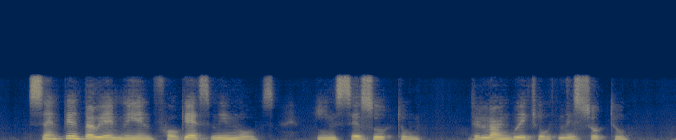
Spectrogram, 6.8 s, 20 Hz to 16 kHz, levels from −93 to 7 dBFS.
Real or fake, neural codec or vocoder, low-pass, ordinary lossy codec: fake; codec, 16 kHz, 0.5 kbps, FreqCodec, larger model; 7.2 kHz; none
